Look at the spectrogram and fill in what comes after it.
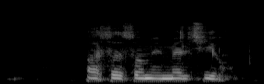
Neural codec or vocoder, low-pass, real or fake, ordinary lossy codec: none; 7.2 kHz; real; AAC, 48 kbps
